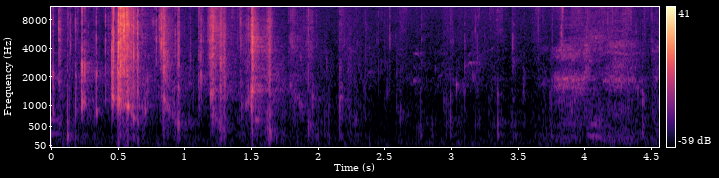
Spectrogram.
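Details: Female Rhodesian Ridgeback eating her fortune, a quick run of sharp crunching bites in the first two seconds, then quieter mouth sounds and a soft human voice near the end.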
